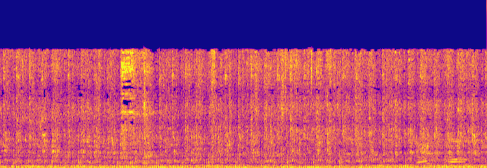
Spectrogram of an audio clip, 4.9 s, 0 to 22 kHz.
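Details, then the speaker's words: 1946 Power Wagon engine just started, after carburetor work now getting needed fuel: low even rumble with clean throttle response, no misses or stumbles; normal idle. "good it sounds too good now that's freaking awesome holy crap that's awesome it's there's no misses no nothing it's so it's actually getting the fuel it needed"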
